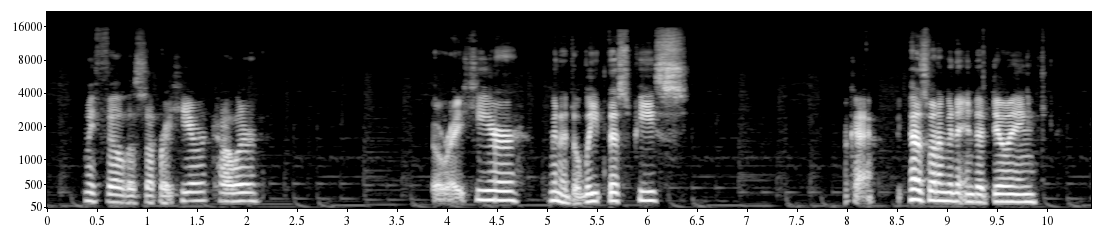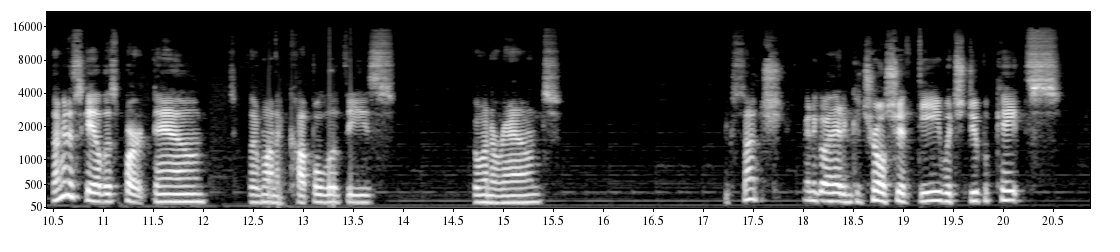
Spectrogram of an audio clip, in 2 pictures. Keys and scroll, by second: 3.8 shift+f, 4.1 shift+f, 8.9-10.4 typing, 18.4 ctrl+shift+d.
